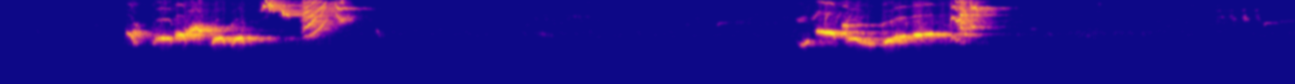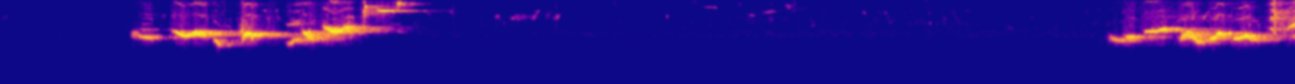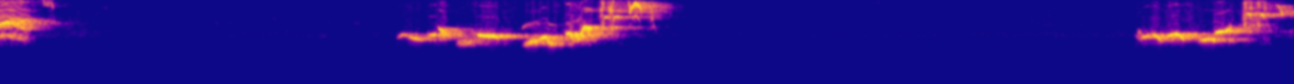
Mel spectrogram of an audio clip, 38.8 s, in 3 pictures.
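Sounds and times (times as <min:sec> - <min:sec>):
common blackbird singing: 0:01.3 - 0:03.8, 0:08.0 - 0:10.2, 0:14.3 - 0:18.8, 0:19.8 - 0:23.1, 0:23.9 - 0:26.7, 0:29.9 - 0:32.7, 0:37.3 - 0:38.8.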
